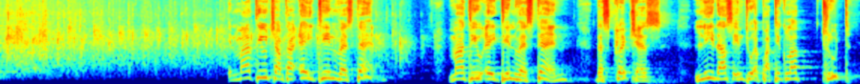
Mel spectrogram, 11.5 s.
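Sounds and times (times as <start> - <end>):
audience applause: 0.0 - 5.9
speech: 3.0 - 5.3, 6.0 - 11.4.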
